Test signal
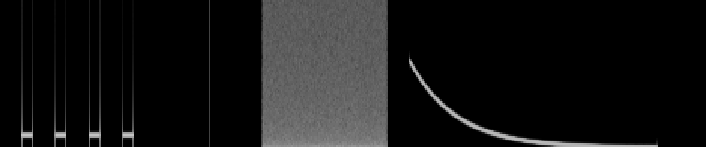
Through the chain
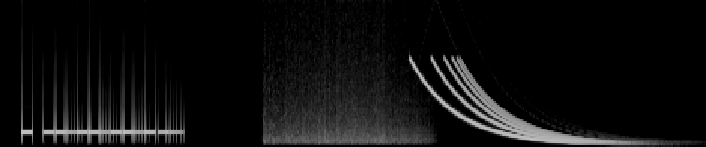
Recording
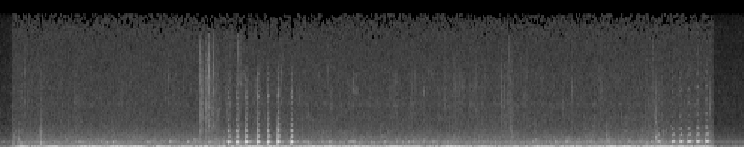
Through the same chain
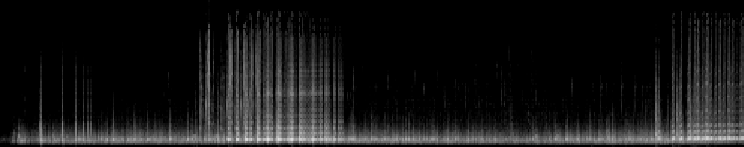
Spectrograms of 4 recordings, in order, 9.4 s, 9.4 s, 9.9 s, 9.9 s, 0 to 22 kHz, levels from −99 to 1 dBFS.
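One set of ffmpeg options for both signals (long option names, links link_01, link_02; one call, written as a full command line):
ffmpeg -i in.wav -filter_complex "[0:a]anlmdn=3.98,highpass=frequency=500:width=0.5412,highpass=frequency=500:width=1.3066,asplit=2[link_01][link_02];[link_02]acompressor=threshold=-42dB:ratio=6:attack=8.5:release=130:knee=1:detection=rms,volume=-1.5dB[link_03];[link_01][link_03]amix=inputs=2:normalize=0,afreqshift=420,aecho=1:1:290|464|568.4|631|668.6:0.631|0.398|0.251|0.158|0.1" out.wav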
